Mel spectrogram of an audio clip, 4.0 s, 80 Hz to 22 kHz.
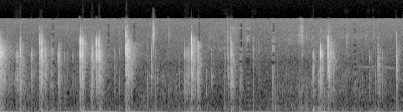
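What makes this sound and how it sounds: A hand rubs and taps small solid glass marbles resting on fur with its fingertips and nails. The result is a quick, irregular series of short, bright glassy clicks and ticks centered near 3 kHz, each dying away almost instantly over a soft, steady low rumble.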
